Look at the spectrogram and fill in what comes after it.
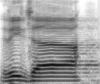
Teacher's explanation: را زیر ری، جیم الف زبر جا، رجا۔ را کو باریک پڑھیں گے، را کے نیچے جب بھی زیر آئے گا تو را باریک پڑھا جائے گا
